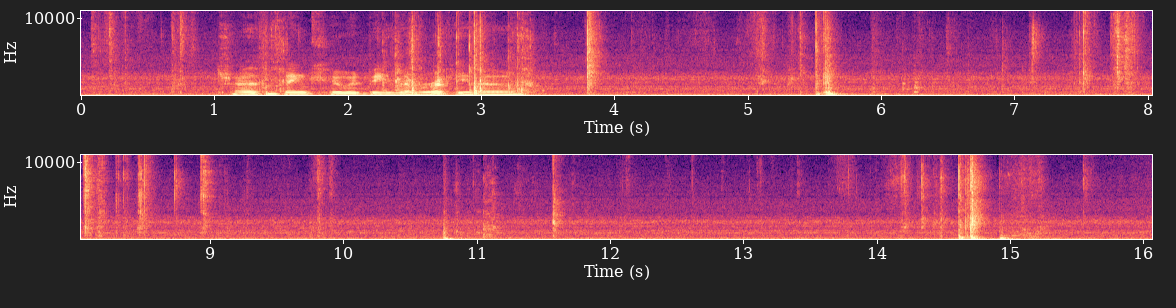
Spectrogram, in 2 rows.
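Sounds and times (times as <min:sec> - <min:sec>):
trading cards clicking and tapping: 0:02.2 - 0:04.0.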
